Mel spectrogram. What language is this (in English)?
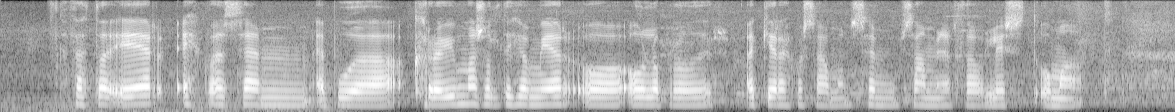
Icelandic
